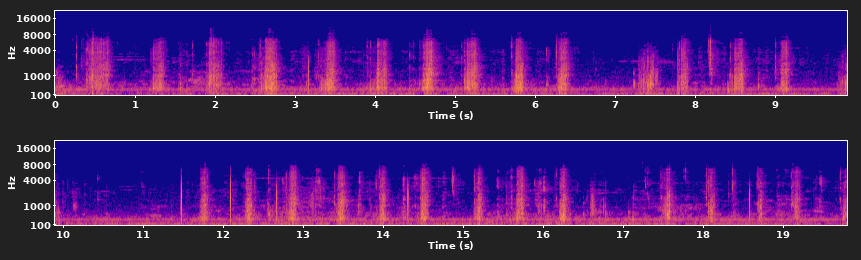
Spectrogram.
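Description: Close-up crunching of raw bitter gourd (balsam apple) being chewed: regular crisp crunches about one and a half a second, giving way about halfway through to quicker, smaller crackles.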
